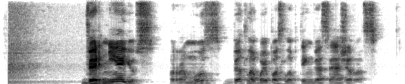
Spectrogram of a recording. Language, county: Lithuanian, Kaunas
